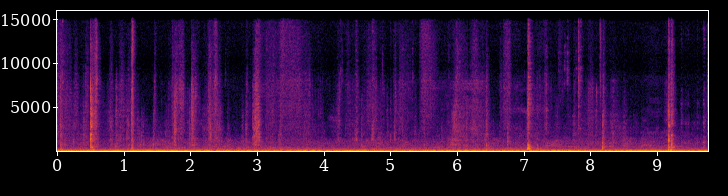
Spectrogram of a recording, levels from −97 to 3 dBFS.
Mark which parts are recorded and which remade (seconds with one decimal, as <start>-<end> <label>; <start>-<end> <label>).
0.0-9.8 recorded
